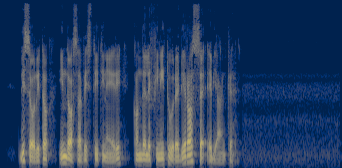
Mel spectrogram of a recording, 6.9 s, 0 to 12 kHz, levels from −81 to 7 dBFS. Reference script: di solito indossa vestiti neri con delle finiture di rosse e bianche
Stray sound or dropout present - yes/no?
no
